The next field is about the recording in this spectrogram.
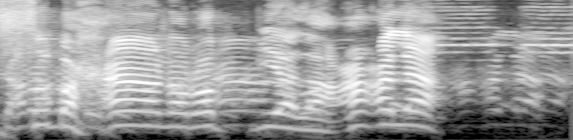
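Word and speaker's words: سبحان ربي الأعلى: না সুবহানাল্লাহ কোথায় এলো এখানে উচ্চারণ হবে সুবহানা রাব্বিয়াল আলা সুবহানা রাব্বিয়াল আলা সুবহানা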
